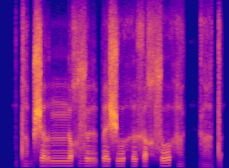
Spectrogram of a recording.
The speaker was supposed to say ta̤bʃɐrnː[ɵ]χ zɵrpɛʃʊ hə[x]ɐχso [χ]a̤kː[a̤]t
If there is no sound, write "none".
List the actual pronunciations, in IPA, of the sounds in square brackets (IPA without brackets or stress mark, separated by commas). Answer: ɵ, x, h, a̤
